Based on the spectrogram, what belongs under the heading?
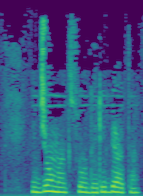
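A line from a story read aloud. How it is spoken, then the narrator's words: Plain. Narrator (Russian): сказал Трэвис Толл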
